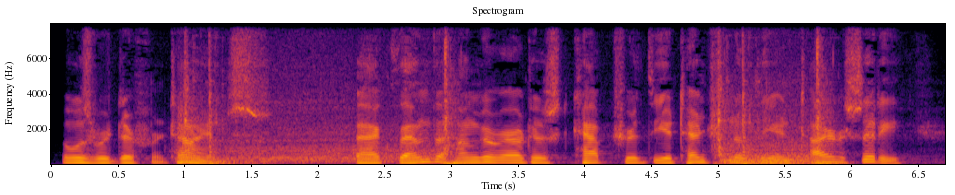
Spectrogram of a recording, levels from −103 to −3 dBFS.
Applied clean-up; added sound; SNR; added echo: none; Sliding door; 9 dB; none.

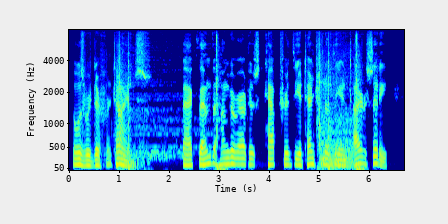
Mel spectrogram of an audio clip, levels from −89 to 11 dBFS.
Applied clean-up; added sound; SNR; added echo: classical method spectral subtraction.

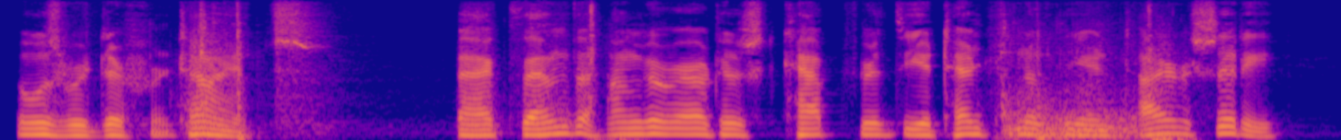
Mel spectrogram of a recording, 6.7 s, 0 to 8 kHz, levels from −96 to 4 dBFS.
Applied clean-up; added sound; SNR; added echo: neural mask model RNNoise.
